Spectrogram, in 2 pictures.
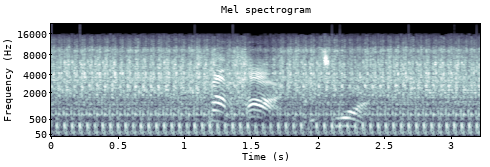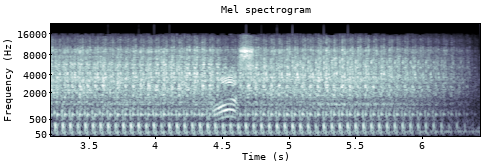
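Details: Ariens ST1128 snowblower, 11HP Tecumseh Snow King engine, after carburetor cleaning fixed surging, warm after running a while: steady, even single-cylinder thump about 200 beats a minute, no surging or hunting; runs smoothly.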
